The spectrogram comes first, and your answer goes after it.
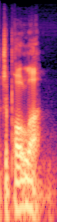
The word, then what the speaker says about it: Chipola: you say it maybe the college was called Chipotle Chipotle uh or I'm sorry Chipola I'm thinking of the Mexican food but so long story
